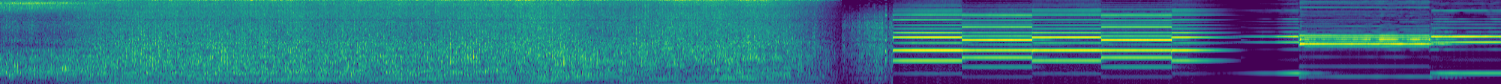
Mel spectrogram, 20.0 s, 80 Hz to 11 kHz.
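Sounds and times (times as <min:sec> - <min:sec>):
helicopter engine and rotors: 0:00.0 - 0:11.9
two-tone siren: 0:11.9 - 0:20.0.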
